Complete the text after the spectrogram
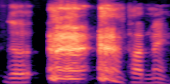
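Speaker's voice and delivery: ordinary talk, nothing marked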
